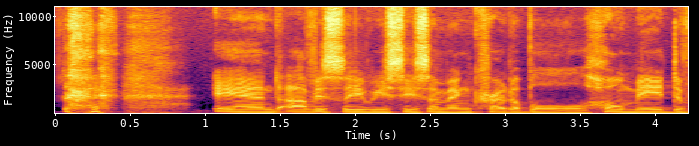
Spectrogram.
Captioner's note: laughs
